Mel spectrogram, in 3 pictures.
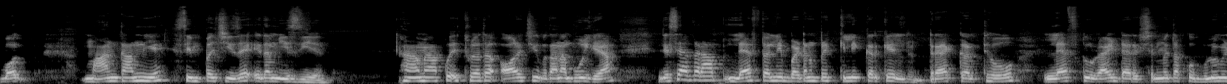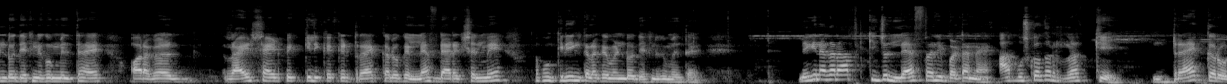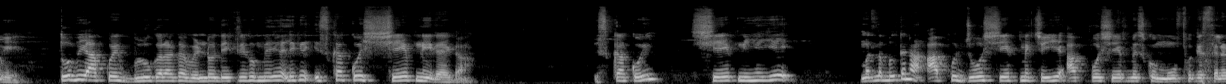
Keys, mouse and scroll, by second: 1.3-7.2 middle drag, 8.6 click, 12.6 click, 15.4 click, 23.0-33.0 drag.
